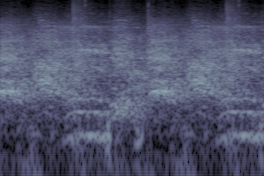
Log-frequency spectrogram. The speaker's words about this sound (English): Panther crowd just to our left chanting.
